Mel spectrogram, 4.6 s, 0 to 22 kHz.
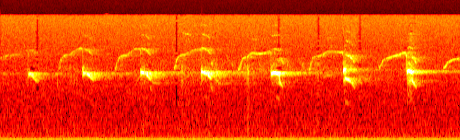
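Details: Lesser spotted eagle chick in a spruce nest in Latvia, fed by its father in the morning of 12 July 2021: seven sharp high notes, each with a faint upward slur, repeated irregularly over a continuous thin whistling tone.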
